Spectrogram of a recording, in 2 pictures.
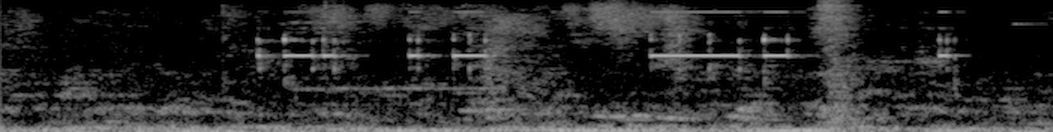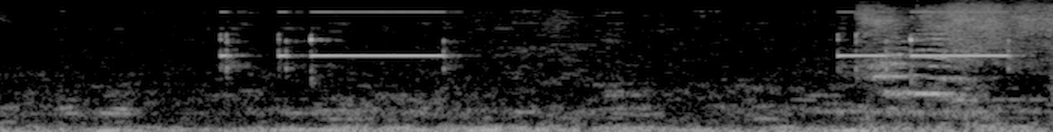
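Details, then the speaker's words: NIKO LPG bathroom water heater, magnetic flow sensor tested with multimeter in continuity mode and small speaker magnet: high steady beeps switch on and off as magnet approaches, over background music; flow switch closes properly. "jika ini masih bagus sekitar dekatkan dengan magnet ia akan merespon"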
